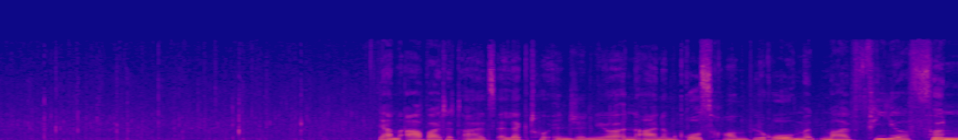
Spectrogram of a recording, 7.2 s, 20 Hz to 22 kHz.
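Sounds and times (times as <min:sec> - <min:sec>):
steady rain falling with a soft continuous hiss: 0:00.0 - 0:07.1
speech: 0:02.9 - 0:07.1.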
